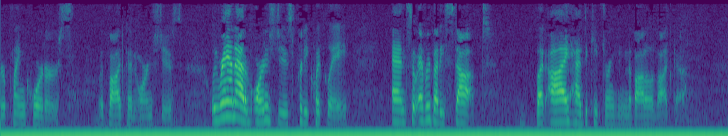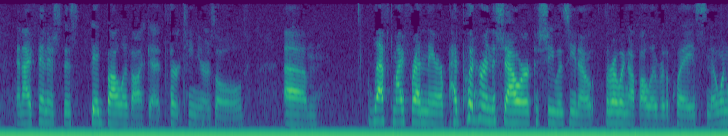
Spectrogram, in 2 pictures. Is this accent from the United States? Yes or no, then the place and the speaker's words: yes; Baton Rouge, Louisiana, United States; I grew up in Baton Rouge, Louisiana. You know, you practically put booze in the bottle when you grow up down there.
